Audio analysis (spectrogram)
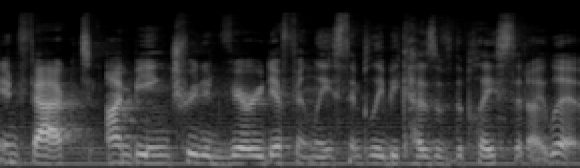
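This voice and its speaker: A woman with a Canadian accent at a fairly quick pace, music in the background. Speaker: cancer survivor and patient advocate. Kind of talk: public talk. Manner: loud.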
